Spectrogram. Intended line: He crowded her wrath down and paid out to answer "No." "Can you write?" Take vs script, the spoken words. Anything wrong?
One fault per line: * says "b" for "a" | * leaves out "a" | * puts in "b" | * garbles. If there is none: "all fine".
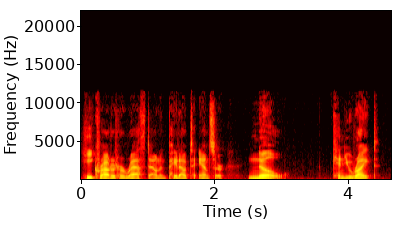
all fine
